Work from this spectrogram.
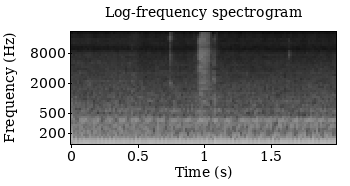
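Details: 2004 Nissan 350Z 6-speed manual (CD002) idling with a steady low droning hum and faint constant tone; worn throwout bearing whose inner ring broke out and pushed against the sleeve; clutch sticks, car stalls in gear.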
